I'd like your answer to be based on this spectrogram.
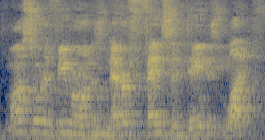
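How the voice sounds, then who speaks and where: An actor playing an impassioned young lawyer who talks earnestly and insistently. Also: male voice, high-pitched, quick pace, natural voice. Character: young man, an impassioned lawyer demanding justice. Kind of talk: radio drama acting. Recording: echoey, distant, faint noise.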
